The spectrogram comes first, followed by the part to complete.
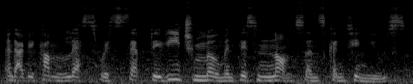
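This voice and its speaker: A woman plays a female military commander from a fantasy game who does not bend. Her voice sits fairly low, formal and severe, giving orders as if they are final. There is noticeable noise behind her. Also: steady tone, normal speed, natural voice. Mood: firm, defiant. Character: stern, unyielding female knight commander in authority. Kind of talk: dramatic fantasy video game acting.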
